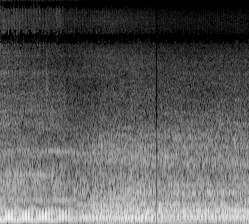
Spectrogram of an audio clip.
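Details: Zero-turn mower that only clicked, now after replacing the starter solenoid: engine catches and settles into an even steady thump at fast idle with no misses; normal running.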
